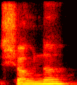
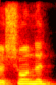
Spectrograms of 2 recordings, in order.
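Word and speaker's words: Sioned: how to pronounce it it's s-i-o-n-e-d is it shona yeah so shauna davis babies um this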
